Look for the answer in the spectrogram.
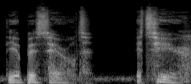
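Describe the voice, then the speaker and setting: An actor playing a grave, brooding warrior in a fantasy video game, speaking in a solemn and measured way. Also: male voice, deep voice, fairly bright tone, slight background noise. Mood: grave, wary.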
